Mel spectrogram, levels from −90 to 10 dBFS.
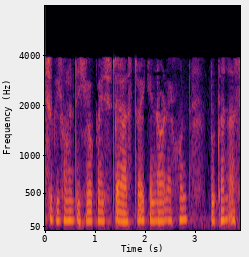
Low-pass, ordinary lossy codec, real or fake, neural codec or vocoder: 7.2 kHz; AAC, 16 kbps; real; none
